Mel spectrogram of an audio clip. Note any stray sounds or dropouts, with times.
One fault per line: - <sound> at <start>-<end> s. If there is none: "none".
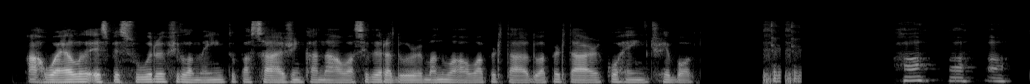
- laugh at 7.6-8.0 s
- laugh at 8.9-10.1 s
